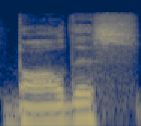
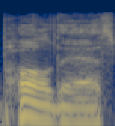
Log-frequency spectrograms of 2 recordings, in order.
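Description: First: The name ends with a weak 'us' sound. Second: The name ends with a full 'ass' sound. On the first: The speaker calls it right. "it's Baldus" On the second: The speaker calls it wrong. "not bald ass"

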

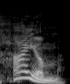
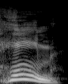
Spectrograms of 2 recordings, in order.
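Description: First: The name is said as two syllables. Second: The name is said as one syllable. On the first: The speaker calls it right. "is actually Haim" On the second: The speaker calls it wrong. "which a lot of people pronounce as Haim"

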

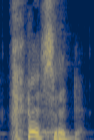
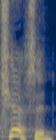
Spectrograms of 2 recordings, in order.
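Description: First: It begins with a throaty ch sound. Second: It begins with a hard k sound. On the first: The speaker calls it right. "It is chesed" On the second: The speaker calls it wrong. "and it's not chesed"

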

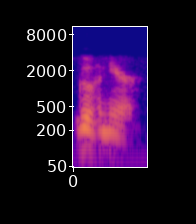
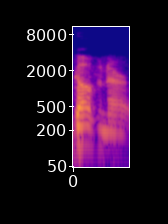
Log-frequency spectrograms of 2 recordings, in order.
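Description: First: It does not sound like the word governor. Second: It sounds like the English word governor. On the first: The speaker calls it right. "it's Gouverneur" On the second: The speaker calls it wrong. "but it's not Governor"

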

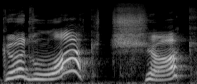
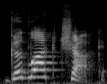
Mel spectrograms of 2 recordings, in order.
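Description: First: There is a pause before the final word. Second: The three words run together like a name. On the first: It wishes Chuck luck. "the intonation changes to" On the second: It is the man's nickname. "his nickname that he has in the movie"

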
